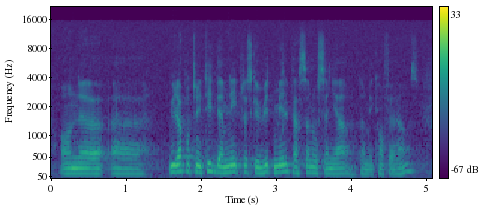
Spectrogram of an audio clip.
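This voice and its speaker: Speaking at a moderate pace, a man with an English accent has a medium pitch and a dark, mellow tone. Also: ordinary pitch variation. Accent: English-speaker accent in French, lasting. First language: English (speaking French). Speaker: creationist lecturer. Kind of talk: church talk, testimony. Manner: halting, many repetitions and fillers.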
